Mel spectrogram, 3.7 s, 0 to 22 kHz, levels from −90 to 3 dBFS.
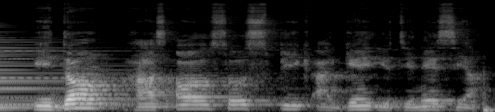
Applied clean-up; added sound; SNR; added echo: none; Acoustic guitar / Strum; 16 dB; none.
